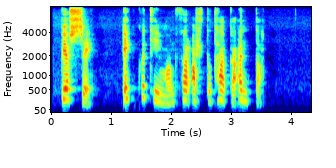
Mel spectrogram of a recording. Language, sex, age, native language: Icelandic, female, 30-39, Icelandic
